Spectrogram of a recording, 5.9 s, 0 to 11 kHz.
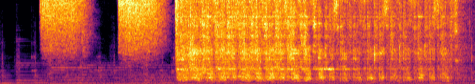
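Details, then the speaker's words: Diesel engine cranked on the starter for about 5–7 seconds with a compression tester fitted: even compression beats, about three a second, over music. The gauge reads about 260 psi; healthy cranking. "Nah, setelah itu kita starter untuk melihat seberapa tekanan kompresinya. Baik, kita lakukan starter ya. Kita starter untuk mengetahui tekanan kompresinya."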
